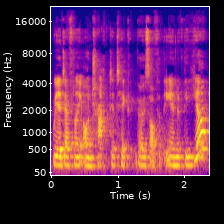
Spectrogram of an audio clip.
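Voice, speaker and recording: Croaky-voiced young Australian woman vlogging. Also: deep voice, animated, very fast, bright, forceful tone, roomy sound, a little hiss or hum. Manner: chatty and upbeat, with frequent "like" fillers. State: croaky morning voice. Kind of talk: casual monthly goals vlog.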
